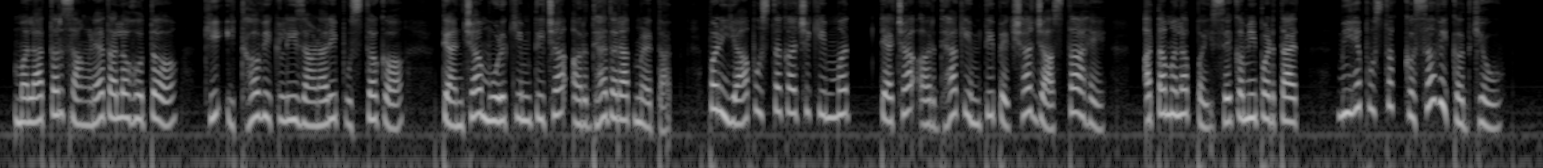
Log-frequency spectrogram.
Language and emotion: Marathi, sad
